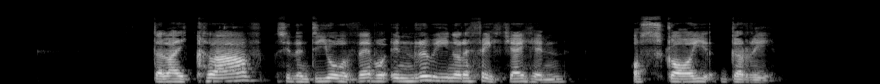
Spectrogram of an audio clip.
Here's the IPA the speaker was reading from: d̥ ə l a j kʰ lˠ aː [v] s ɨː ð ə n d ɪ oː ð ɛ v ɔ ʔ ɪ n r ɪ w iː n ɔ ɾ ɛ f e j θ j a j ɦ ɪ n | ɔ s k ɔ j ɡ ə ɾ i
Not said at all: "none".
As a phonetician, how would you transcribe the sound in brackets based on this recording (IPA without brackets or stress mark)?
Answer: v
